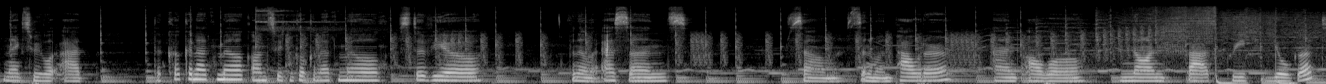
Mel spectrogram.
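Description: Woman, lowish voice, calm step-by-step recipe narration over faint music. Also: slow. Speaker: cooking channel host.

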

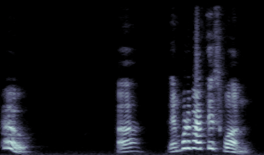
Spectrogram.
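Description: A man's voice: extremely high pitch, sing-song, a little slow, bright, forceful tone, pitched above the performer's own voice, heavily acted. A man voicing a flustered, stubborn, eager female head surgeon in a comic story.

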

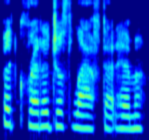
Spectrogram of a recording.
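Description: Husky woman reading a picture book slowly. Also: a little high, level tone, warm tone, no room sound, studio quality. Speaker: storybook reader. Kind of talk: expressive children's read-aloud narration.

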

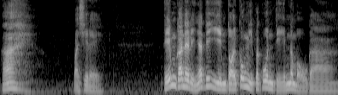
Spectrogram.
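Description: An actor with a Hong Kong Cantonese accent playing an eager, stubborn engineer in a 1980s radio drama. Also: male voice, medium pitch, sing-song, measured pace. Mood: exasperated, insistent. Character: eager, stubborn male engineer, proud of his gadgets.

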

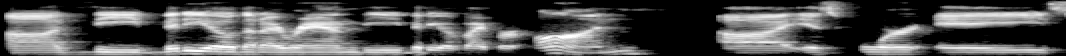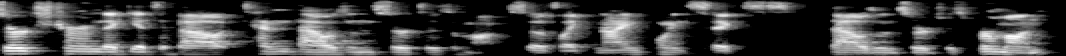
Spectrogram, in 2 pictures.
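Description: Guy on a webinar giving a testimonial, really sharp bright voice, losing it a bit, dull audio. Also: on the low side, steady tone, a little slow. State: starting to lose his voice, often clearing his throat. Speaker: guest user giving a testimonial.

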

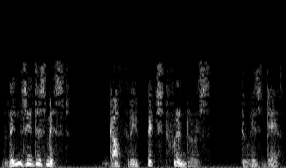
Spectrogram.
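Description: An actor playing an investigator in a radio drama, formally and deliberately recounting a crime. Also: male voice, low voice, wildly swooping pitch, breathy edge, heavily acted. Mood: grave, dramatic. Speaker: narrator. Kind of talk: dramatic radio play narration. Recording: dull, noisy old radio recording.

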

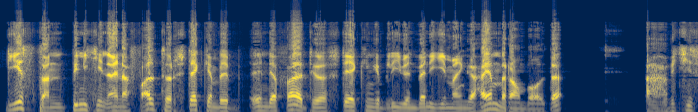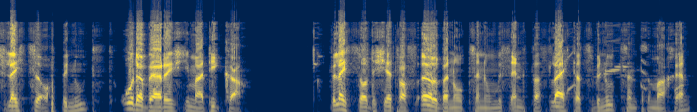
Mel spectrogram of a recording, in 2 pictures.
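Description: A man's voice: fairly low pitch, a little fast, fairly bright tone, dry recording. A man voicing a shy younger brother in a video game, reading his diary aloud hesitantly.

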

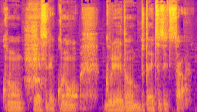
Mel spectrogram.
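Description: Very deep-voiced, husky man chatting. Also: steady tone, normal speed, darkish tone, faint music behind. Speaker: radio host, stage actor. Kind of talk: casual radio chat.

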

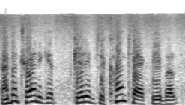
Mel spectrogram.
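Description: An older American man chatting casually as a talk show co-host, halting and repeating words as he searches for the next one. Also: a little high, expressive, highs cut off, a little hiss or hum. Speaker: talk show co-host, former radio and TV writer. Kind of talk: casual chat. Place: local community television talk show.

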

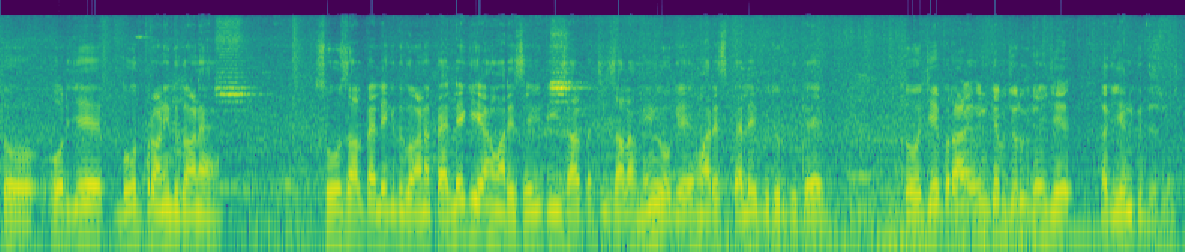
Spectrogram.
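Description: A man's voice: mid-range voice, steady tone, moderate pace. Middle-aged shopkeeper man, rambling. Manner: plain, rambling, repeats himself. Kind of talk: interview. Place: inside a small shop. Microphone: handheld mic held to him. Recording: street noise behind.

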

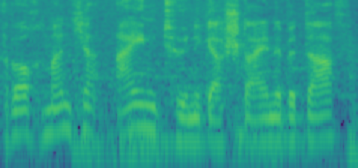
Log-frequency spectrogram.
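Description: A man's voice: medium pitch, brisk, music in the background, close to an everyday voice. An actor playing a composed German imperial naval officer, recounting his memories formally in a documentary radio drama. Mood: composed, reflective.

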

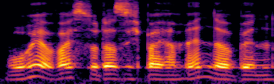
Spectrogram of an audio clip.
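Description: A man's voice: mid-range voice, brisk, natural voice. A man playing a sheepish deputy in an audio drama. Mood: casual, sheepish.

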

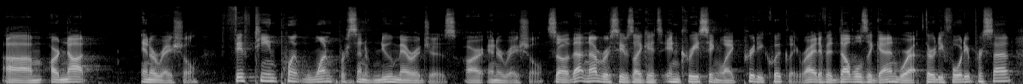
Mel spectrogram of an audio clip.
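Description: A man streaming a casual online debate, arguing quickly with profanity and mocking laughs. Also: on the low side, fairly bright tone. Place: Los Angeles.

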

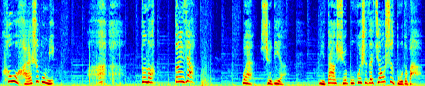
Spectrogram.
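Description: A woman's voice: high-pitched, animated, measured pace, long pauses, soft background music. An actress playing a pert, dramatic, huffy young woman in a romance audio drama. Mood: flustered, huffy.

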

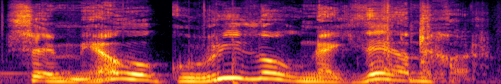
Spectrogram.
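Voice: medium pitch, sing-song, moderate pace, vocal fry, music in the background. An actor playing a genial, playful old grandfather zebra in a children's cartoon.

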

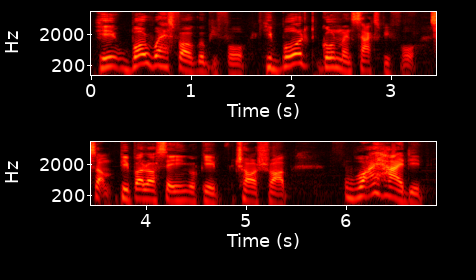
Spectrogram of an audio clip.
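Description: A man's voice: on the high side, animated, normal speed, a bit bright, dry recording. A young man presenting an investing explainer to camera, speaking emphatically. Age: young adult. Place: outdoors on a sandy beach.

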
